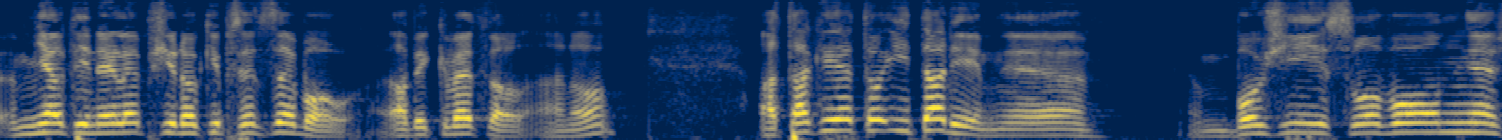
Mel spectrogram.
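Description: Man preaching, slightly higher voice, quiet asides rising to emphatic calls. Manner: rhetorical questions, swings from quiet to emphatic. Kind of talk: sermon.

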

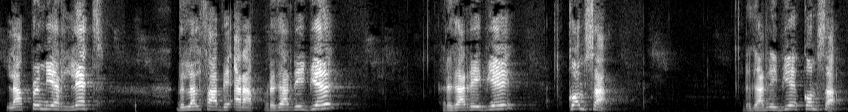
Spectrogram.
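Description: Enseignant sénégalais, voix aiguë et lente. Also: male voice, high-pitched, lively intonation, pushed and bright. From Senegal. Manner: slow and repetitive, often checks with "hein?". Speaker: Quran teacher. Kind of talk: classroom lesson.

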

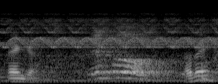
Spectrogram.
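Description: A man's voice: takes it slowly, big-room sound, heavy background noise. A man, a boxing trainer, speaking in an interview with an earnest, repetitive, folksy manner. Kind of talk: documentary interview.

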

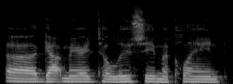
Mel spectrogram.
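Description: A man's voice: mid-range voice, completely flat delivery, a little slow, warm tone, slight background noise. A man giving casual, rambling commentary on his gameplay, full of fillers and restarts. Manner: rambling, filler-heavy, self-correcting. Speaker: let's play gamer.

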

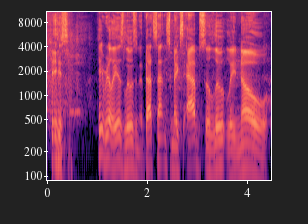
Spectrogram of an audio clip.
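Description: A man's voice: medium pitch, moderate pace, over music. A male late-night comedy host giving a monologue in a dry, sarcastic manner.

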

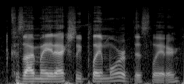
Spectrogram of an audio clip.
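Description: A man's voice: mid-range voice, rapid-fire, pushed and bright. A man hosting a horror game stream, swearing often and teasing his co-host in casual chat. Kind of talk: casual let's-play chat.

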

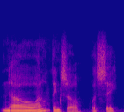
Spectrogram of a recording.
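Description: A man's voice: lowish voice, lively intonation, takes it slowly, warm tone, no room sound. A man co-hosting a casual wrestling chat podcast, laid-back and swearing freely. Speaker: podcast co-host. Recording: dull, dry lo-fi sound.

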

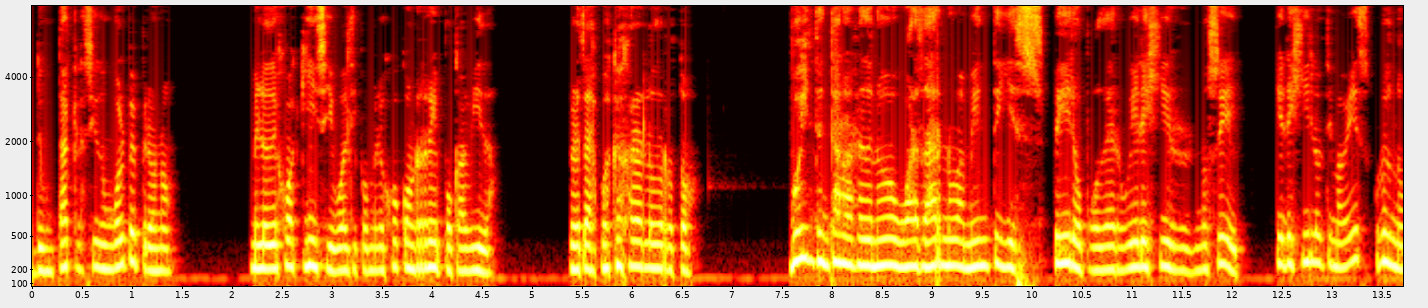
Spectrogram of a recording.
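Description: A woman's voice: medium pitch, steady tone, fast talker, dark tone. A young woman, hosting a let's play and chatting to viewers as she thinks aloud. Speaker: gaming channel host.

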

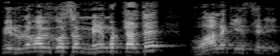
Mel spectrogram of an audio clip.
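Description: A man with a Telangana Telugu accent, speaking outdoors in the sun at a village rally, who teases the crowd and leads shouted slogans. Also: high-pitched, expressive, fast talker. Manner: teasing banter with the crowd, rising to shouted slogans. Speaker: politician addressing a rally. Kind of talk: outdoor political rally speech.

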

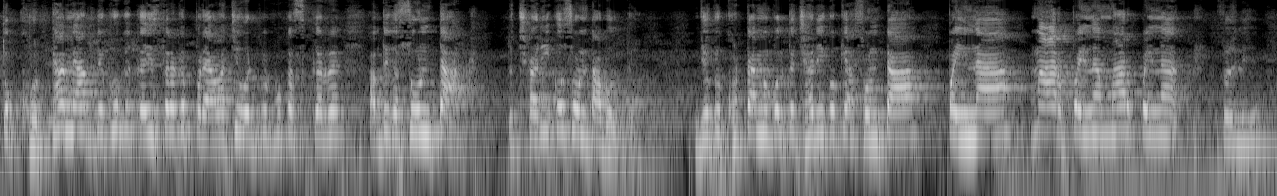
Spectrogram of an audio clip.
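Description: A high-pitched man gives a classroom lecture and drills word lists over and over. He breaks into short acted everyday phrases as he goes. His voice bounces around a roomy space with faint background noise. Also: moderate pace, fairly bright tone. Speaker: teacher.

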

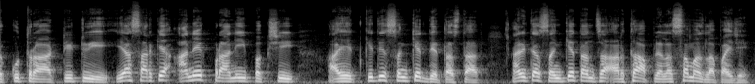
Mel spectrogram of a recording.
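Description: A man with a fairly high voice reads a scripted voice-over for his channel. He moves steadily through a list of items, one by one. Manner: measured, listing items one by one. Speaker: channel narrator.

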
